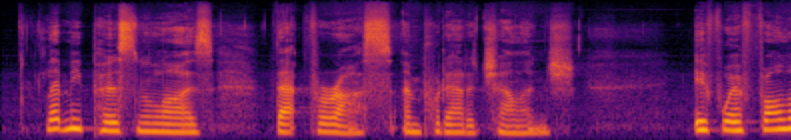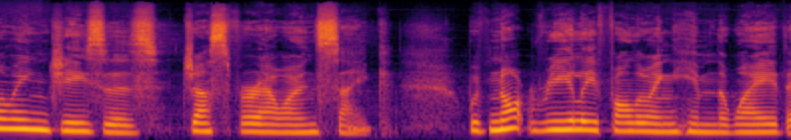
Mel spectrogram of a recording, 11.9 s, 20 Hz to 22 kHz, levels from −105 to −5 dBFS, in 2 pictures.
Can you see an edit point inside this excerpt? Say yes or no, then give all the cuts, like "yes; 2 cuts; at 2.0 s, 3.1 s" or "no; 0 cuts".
no; 0 cuts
